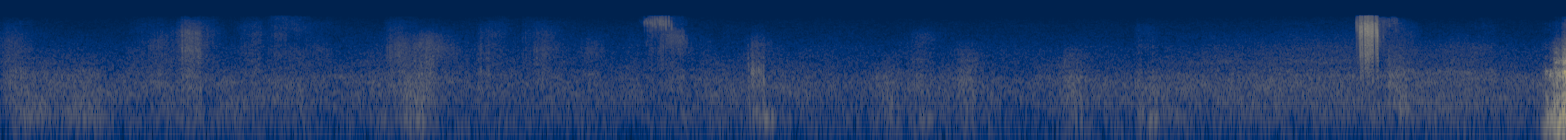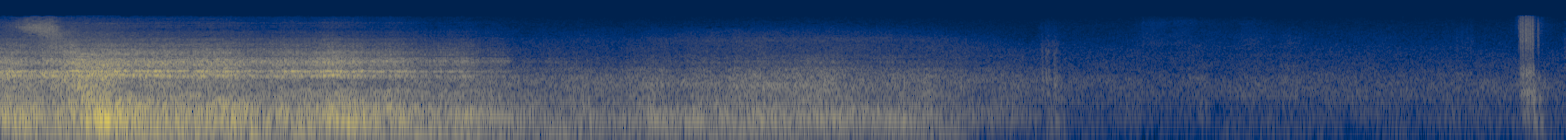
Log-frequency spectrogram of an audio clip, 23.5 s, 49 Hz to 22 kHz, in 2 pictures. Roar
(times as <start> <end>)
11.6 19.0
